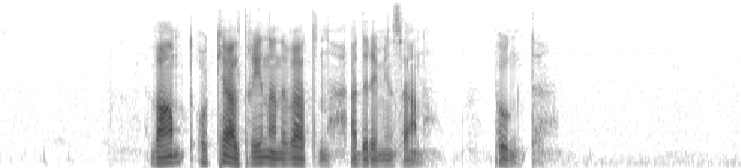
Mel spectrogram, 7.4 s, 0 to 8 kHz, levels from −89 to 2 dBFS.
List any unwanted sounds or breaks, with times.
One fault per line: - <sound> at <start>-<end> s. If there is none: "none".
- dropout at 3.4-3.5 s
